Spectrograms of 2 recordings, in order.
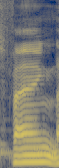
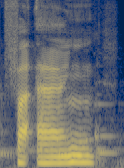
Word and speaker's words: FANG: Still pronounced FANG, not FAANG.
